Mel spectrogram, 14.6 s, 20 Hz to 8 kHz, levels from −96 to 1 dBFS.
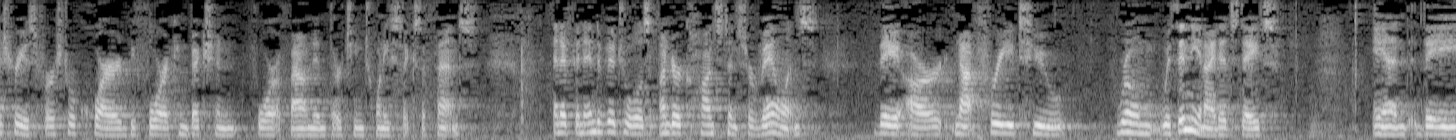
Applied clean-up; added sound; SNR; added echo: none; none; none; none.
